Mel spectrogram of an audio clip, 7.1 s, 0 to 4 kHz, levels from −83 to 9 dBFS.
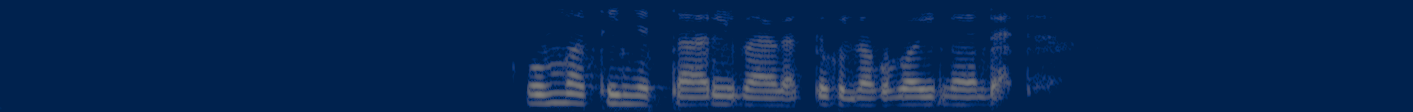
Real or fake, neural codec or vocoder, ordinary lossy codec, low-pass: fake; codec, 16 kHz in and 24 kHz out, 2.2 kbps, FireRedTTS-2 codec; AAC, 32 kbps; 3.6 kHz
